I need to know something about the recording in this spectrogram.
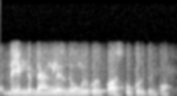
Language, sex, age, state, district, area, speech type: Tamil, male, 18-30, Tamil Nadu, Tiruvarur, rural, conversation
